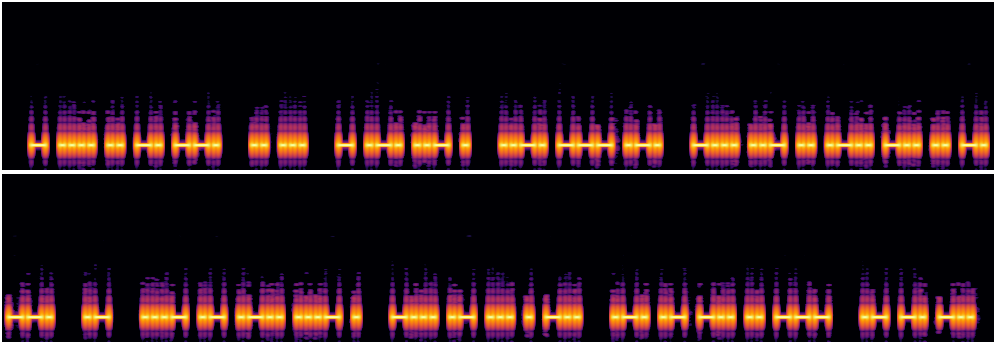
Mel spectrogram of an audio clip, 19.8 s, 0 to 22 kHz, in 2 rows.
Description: Morse code, heard as a keyed tone, about 25 wpm, 600 Hz. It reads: THING IS TRUE FOR BUILDING A VALVE BASED RADIO AND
